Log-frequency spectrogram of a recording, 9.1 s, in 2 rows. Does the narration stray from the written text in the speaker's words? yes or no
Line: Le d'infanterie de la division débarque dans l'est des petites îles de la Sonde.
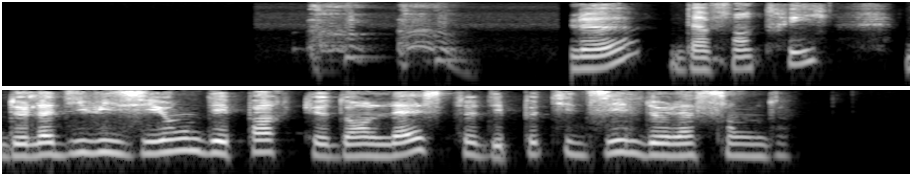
no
